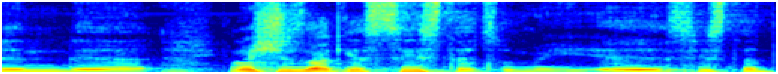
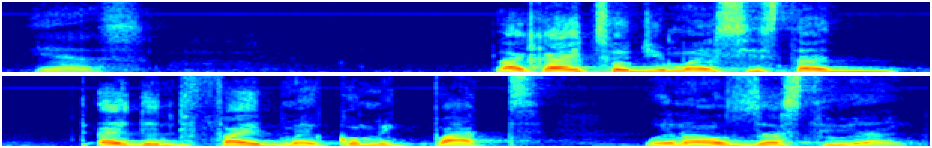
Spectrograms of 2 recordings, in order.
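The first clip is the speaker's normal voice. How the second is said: normal talking voice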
